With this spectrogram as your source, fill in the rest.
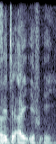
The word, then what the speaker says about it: Zifa: ZIFA. Okay, ndo yebhora ke. But the pronunciation chiti ndo inozongosiyana.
